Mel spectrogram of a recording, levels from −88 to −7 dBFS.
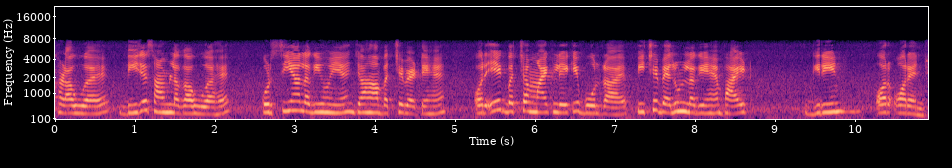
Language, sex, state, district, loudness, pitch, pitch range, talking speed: Hindi, female, Uttar Pradesh, Etah, -22 LUFS, 260 Hz, 240-280 Hz, 180 wpm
